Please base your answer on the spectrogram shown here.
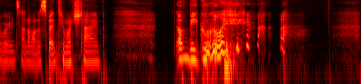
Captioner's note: laughs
